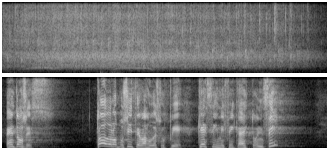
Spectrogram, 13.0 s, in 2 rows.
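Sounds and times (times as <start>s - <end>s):
applause: 0.0s - 6.6s
speech: 6.6s - 7.2s, 8.4s - 12.1s.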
